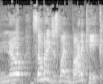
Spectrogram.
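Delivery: ordinary delivery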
